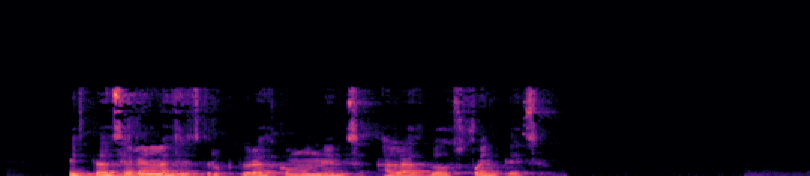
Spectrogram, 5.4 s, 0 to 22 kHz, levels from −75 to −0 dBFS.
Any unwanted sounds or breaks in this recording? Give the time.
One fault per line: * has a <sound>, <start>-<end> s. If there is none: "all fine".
all fine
